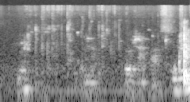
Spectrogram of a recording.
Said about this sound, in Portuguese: Vou tomar água. Eu também, ó, é, mas... tomar água. Saúde.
